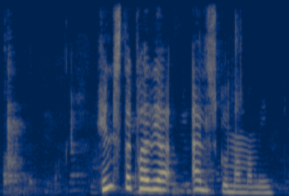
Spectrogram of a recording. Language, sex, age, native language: Icelandic, female, 10, Icelandic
